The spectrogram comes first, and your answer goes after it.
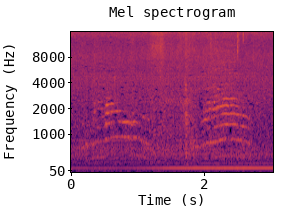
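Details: Several house cats walking about indoors; two soft, drawn-out meows rise and then fall in pitch, over a steady low electrical hum.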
